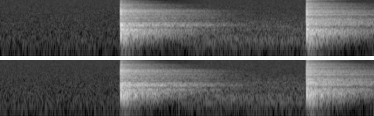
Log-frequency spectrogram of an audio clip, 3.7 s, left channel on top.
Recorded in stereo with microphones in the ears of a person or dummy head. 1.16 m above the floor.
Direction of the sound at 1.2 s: 25° left (ahead or behind).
